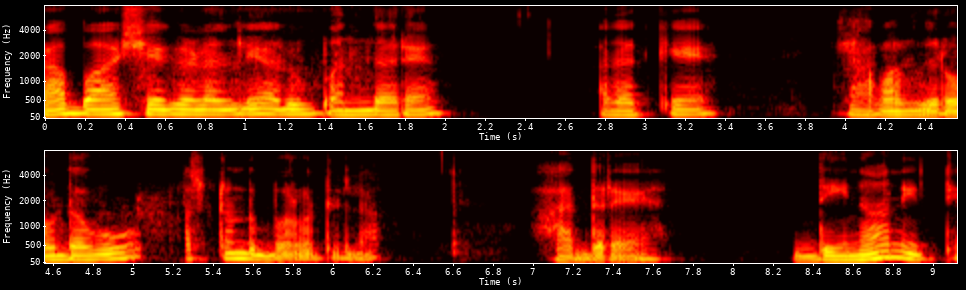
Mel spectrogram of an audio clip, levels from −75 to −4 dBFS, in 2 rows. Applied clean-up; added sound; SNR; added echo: neural mask model Resemble Enhance denoiser.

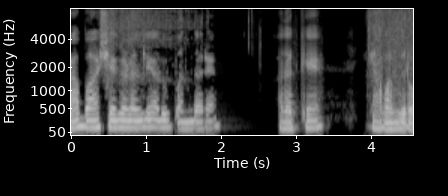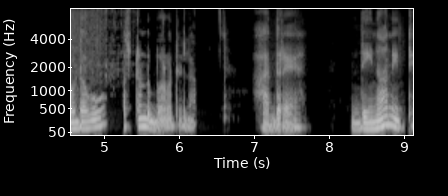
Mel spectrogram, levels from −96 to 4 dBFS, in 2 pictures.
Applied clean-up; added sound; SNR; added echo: classical method spectral subtraction.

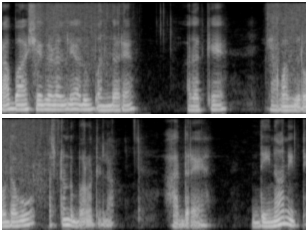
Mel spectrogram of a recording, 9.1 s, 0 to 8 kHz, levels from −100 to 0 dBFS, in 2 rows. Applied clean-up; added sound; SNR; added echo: none; Water / Splash, splatter; 19 dB; none.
